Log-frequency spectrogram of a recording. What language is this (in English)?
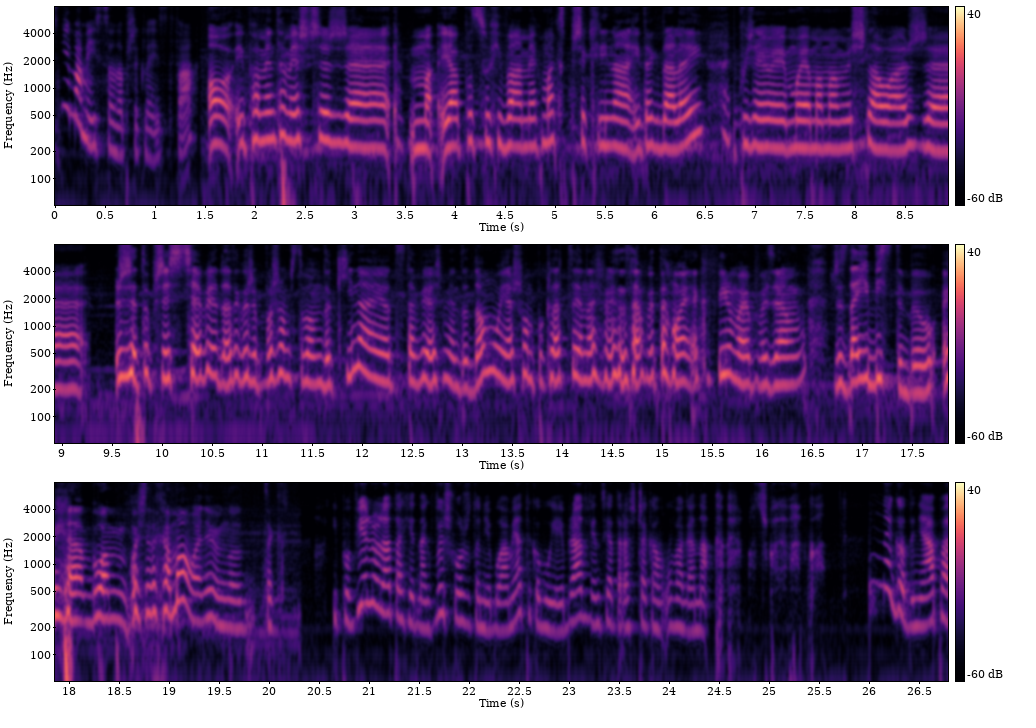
Polish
